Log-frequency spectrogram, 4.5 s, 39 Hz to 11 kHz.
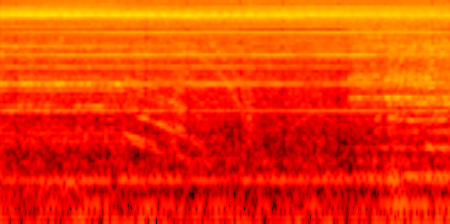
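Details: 3018 mini CNC router, spindle on, running its first job: steady high spindle whine with stepper tones sliding up and down as the axes move; it is cutting normally.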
